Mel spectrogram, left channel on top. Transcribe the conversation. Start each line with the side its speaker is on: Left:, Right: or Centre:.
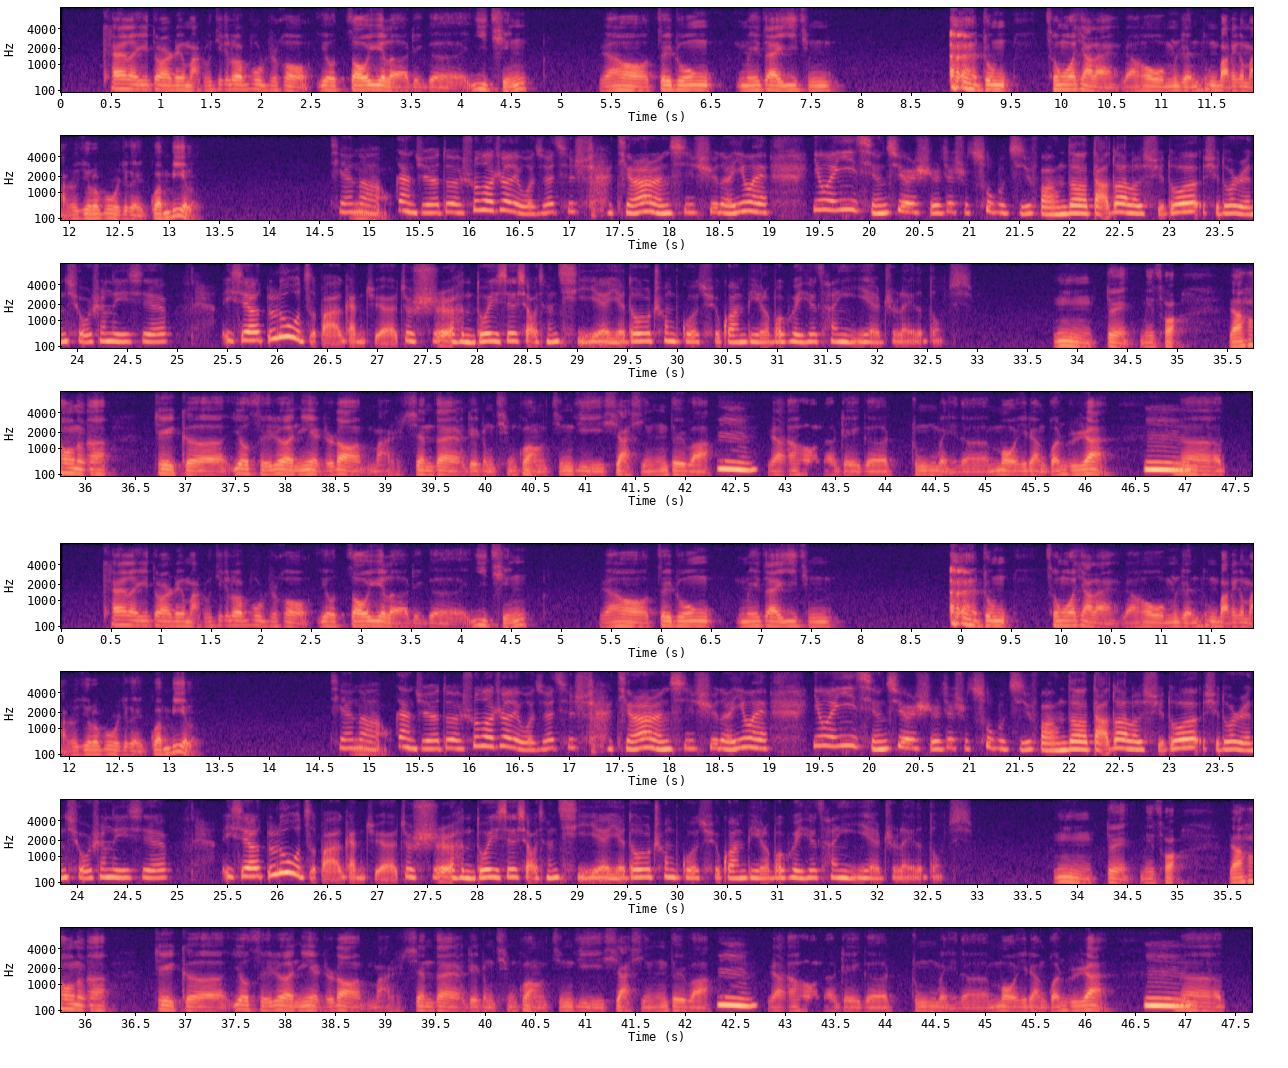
Left: 开了一段儿这个马术俱乐部之后，又遭遇了这个疫情，然后最终没在疫情 <clears throat> 中存活下来，然后我们忍痛把这个马术俱乐部就给关闭了。
Centre: 天呐，
Left: 嗯
Centre: 我感觉对，说到这里，我觉得其实 <laughs> 挺让人唏嘘的，因为因为疫情确实就是猝不及防的打断了许多许多人求生的一些一些路子吧，感觉就是很多一些小型企业也都撑不过去，关闭了，包括一些餐饮业之类的东西。
Left: 嗯，对，没错儿然后呢，这个又随着你也知道，马现在这种情况，经济下行，对吧？
Centre: 嗯
Left: 然后呢，这个中美的贸易战、关税战，
Centre: 嗯
Left: 那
